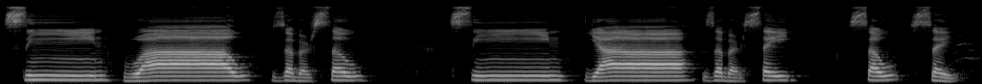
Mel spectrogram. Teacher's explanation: سین بھی حروف صفیریہ میں سے ہے، اس میں بھی سیٹی کو ہم ظاہر کریں گے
